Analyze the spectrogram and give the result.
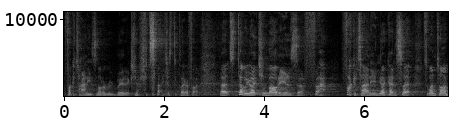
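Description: A man with a New Zealand accent at a very fast pace, fairly even in intonation with big swings in loudness. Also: fairly high pitch for a man. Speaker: rowing champion and motivational speaker; motivational speaker. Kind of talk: keynote speech. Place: stage. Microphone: headset.

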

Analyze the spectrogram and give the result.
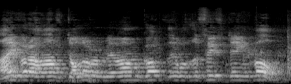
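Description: A man's raised, projected voice at a moderate pace, with light background noise and audible room echo. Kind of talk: talk to an audience with slides. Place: bar. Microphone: camera far.

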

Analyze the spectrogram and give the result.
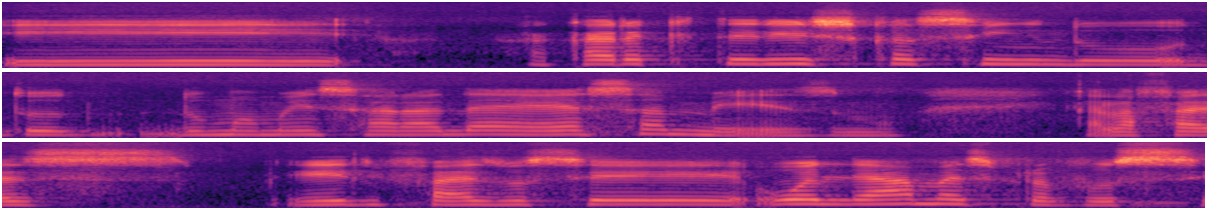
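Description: A woman speaks at a fairly slow pace in a fairly high pitch, her intonation flat and monotone. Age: 30s. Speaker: mother giving a fitness program testimonial. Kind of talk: testimony. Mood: earnest, a bit sad. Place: home room. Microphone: phone near.

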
